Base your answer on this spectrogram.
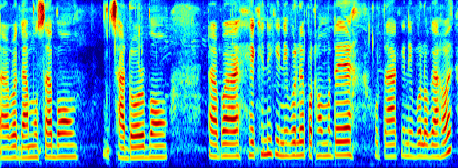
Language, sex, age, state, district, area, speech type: Assamese, female, 30-45, Assam, Dibrugarh, urban, spontaneous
